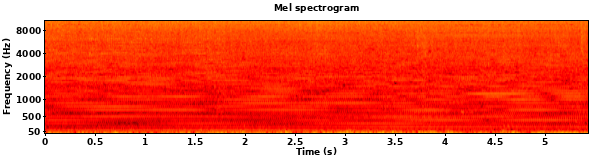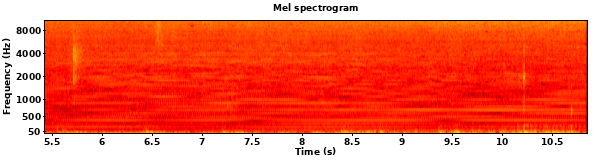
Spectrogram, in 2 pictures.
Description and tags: neon hypnotizing
Hypnotizing sound of a neon.
electricity, field-recording, city, hypnotizing, neon, electric, sound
